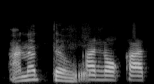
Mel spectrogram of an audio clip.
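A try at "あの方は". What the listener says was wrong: Ya, sekarang diucapkan wa-nya jangan dipisah, ulangi.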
